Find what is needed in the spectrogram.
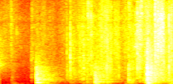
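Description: Papers being handled and set down on a table, with two sharp knocks, about half a second in and near the end.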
